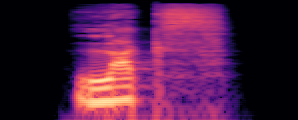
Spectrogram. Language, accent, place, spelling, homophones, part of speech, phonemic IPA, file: German, Germany, Berlin, lax, Lachs / Lacks, adjective, /laks/, De-lax.ogg
- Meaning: 1. lax 2. easy, loose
